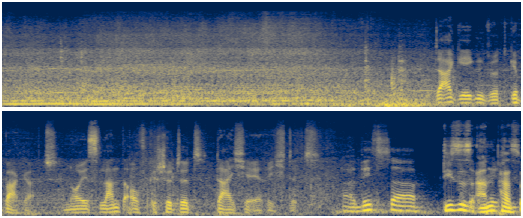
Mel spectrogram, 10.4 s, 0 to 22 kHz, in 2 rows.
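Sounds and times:
Pacific ocean surf rushing onto the coast: 0.0s - 9.6s
speech: 4.4s - 10.3s.

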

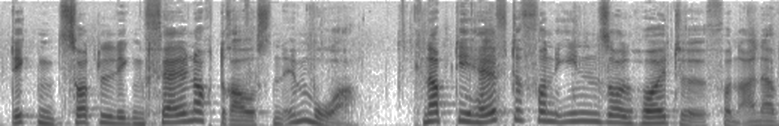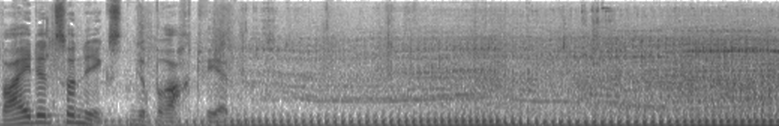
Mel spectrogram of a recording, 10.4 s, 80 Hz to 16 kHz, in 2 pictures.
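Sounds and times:
speech: 0.1s - 7.0s
four-wheeled off-road quad bike engine on a moorland sheep pasture: 5.4s - 10.3s.

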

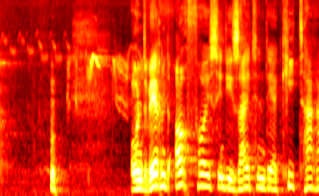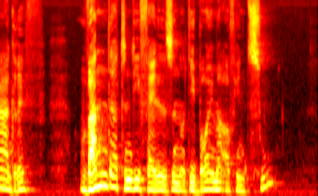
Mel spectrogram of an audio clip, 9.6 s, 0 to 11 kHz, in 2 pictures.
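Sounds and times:
faint birds chirping: 0.0s - 3.7s
speech: 0.8s - 1.2s, 2.0s - 5.3s, 6.0s - 9.0s.

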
